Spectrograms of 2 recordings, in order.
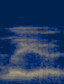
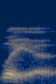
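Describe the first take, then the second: First: The name sounds like the Star Wars princess. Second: The name sounds unlike the Star Wars princess. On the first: This is how others wrongly say the name. The speaker calls it wrong. "I'm not Leia" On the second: This is the name's true pronunciation. The speaker calls it right. "It's Leia"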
